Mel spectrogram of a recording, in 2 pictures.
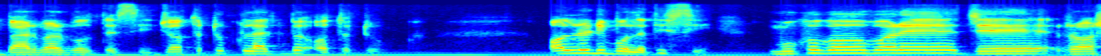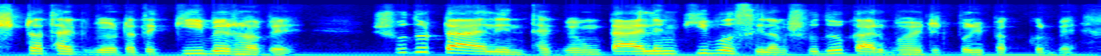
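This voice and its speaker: A young man runs an online biology lesson for exam prep. His voice is bright and sits a little high, and he keeps quizzing the class and playfully threatening to beat anyone who answers wrong. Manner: teasing mock threats, drilling questions. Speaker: biology tutor.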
